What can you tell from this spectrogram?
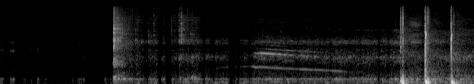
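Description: Almost silent at first, then a faint background; about four seconds in, a quick run of sharp knocks and clicks from the recording phone being jostled and handled against its microphone.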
